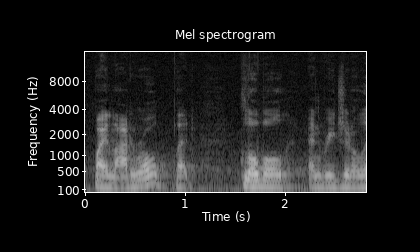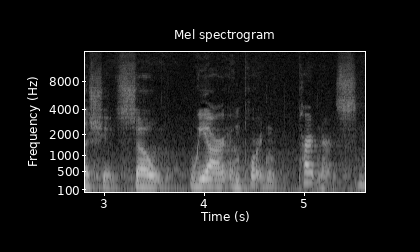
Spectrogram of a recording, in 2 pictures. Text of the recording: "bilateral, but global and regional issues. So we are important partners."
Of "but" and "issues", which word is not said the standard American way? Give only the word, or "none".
none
